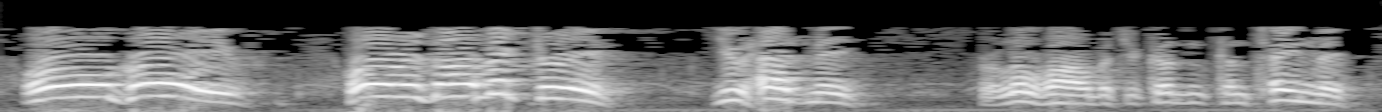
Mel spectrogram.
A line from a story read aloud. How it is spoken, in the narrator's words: Those who are buried and raised incorruptible shout their cry of triumph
